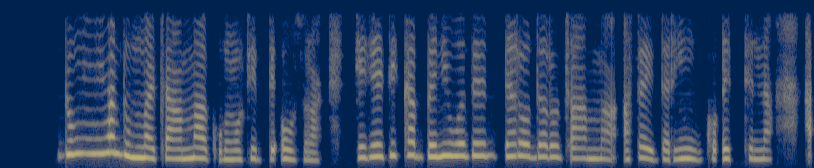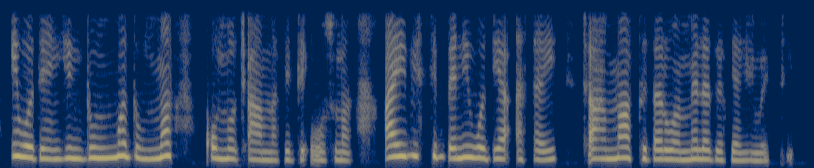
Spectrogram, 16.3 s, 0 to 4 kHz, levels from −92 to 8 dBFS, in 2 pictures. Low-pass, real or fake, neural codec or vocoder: 3.6 kHz; fake; codec, 16 kHz, 1 kbps, FunCodec, trained on LibriTTS, 50 frames a second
